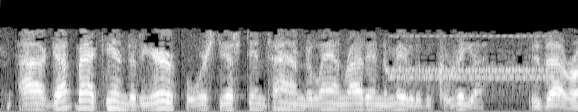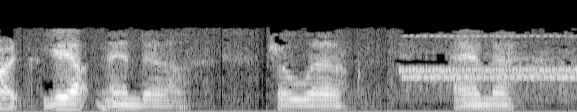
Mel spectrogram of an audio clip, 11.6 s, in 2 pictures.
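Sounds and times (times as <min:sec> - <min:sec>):
speech: 0:00.2 - 0:07.8, 0:08.5 - 0:09.3, 0:10.3 - 0:11.0
fax phone ringing: 0:03.8 - 0:05.7, 0:09.8 - 0:11.5.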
